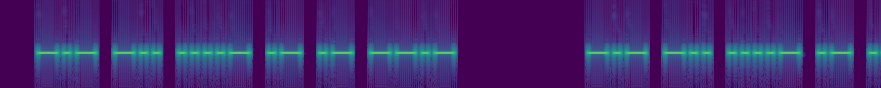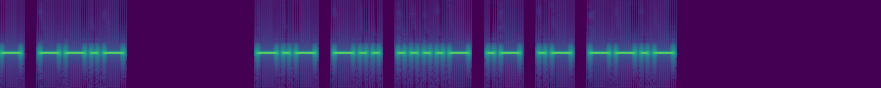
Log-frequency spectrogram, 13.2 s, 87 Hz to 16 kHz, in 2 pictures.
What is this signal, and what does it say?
Morse code, heard as a keyed tone, about 25 wpm, 700 Hz. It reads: KD4AAQ KD4AAQ KD4AAQ
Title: USA Call Signs - 6 Characters - Repeated 3x - 25wpm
